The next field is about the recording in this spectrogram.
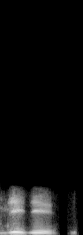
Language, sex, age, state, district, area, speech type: Hindi, male, 18-30, Uttar Pradesh, Sonbhadra, rural, conversation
